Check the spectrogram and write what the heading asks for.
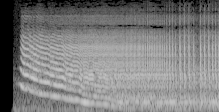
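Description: A buzzy electronic sound effect that drops steeply in pitch over about a second, then dissolves into a rough, rapidly flickering noise.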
